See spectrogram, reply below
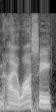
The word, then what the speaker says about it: Hiawassee: And our first caller today is from Mark in Hiawassee, Georgia.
